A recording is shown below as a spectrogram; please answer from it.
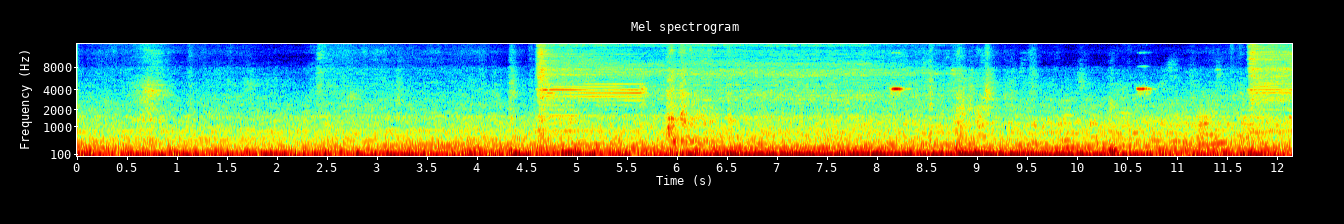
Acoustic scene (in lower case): bus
